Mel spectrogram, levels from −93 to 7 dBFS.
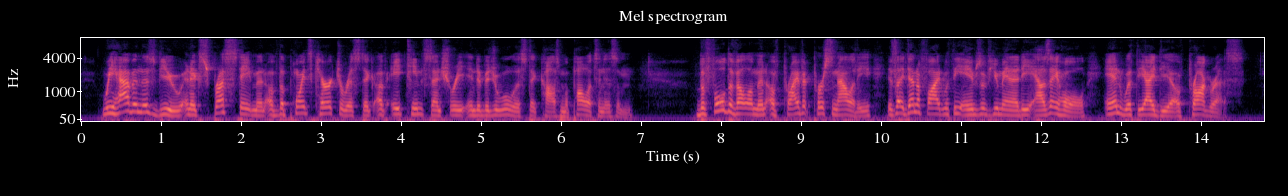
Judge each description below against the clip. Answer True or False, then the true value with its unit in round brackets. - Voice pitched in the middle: True (155 Hz)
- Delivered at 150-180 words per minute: True (160 wpm)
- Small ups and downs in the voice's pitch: False (4.3 semitones)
